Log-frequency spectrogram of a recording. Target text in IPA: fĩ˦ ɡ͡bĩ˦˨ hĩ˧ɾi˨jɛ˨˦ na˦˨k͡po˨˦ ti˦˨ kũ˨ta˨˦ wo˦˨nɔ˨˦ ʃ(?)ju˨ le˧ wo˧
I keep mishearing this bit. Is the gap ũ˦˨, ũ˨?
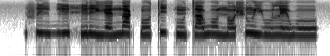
ũ˦˨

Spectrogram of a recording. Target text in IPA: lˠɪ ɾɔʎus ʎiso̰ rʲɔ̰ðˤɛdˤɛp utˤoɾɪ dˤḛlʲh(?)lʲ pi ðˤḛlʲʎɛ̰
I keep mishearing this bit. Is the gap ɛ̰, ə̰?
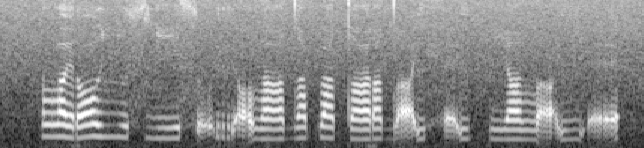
ɛ̰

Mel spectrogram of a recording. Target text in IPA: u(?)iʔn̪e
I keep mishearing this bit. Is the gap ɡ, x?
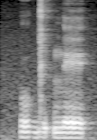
ɡ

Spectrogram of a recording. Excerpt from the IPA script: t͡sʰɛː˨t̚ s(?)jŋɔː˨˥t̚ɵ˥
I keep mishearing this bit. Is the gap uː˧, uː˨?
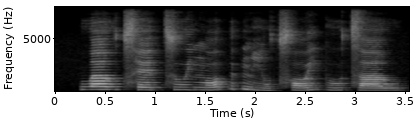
uː˨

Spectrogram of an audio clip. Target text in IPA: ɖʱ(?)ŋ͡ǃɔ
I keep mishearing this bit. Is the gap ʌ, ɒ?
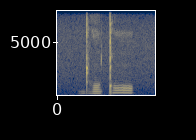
ɒ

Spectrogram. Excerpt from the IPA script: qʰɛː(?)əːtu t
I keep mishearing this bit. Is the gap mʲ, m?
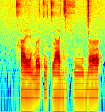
m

